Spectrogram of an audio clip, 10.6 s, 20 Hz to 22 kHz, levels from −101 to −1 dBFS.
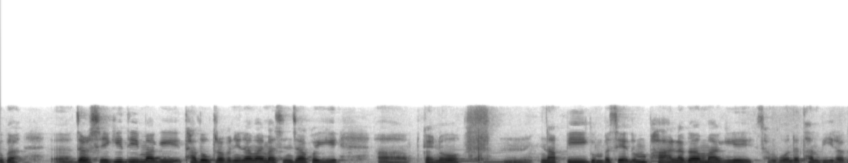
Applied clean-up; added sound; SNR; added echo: none; Guitar; 19 dB; none.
